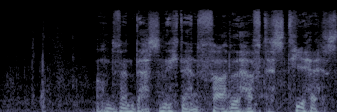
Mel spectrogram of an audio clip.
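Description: A young man speaks softly and warmly, close by.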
